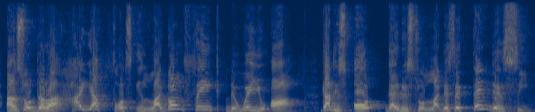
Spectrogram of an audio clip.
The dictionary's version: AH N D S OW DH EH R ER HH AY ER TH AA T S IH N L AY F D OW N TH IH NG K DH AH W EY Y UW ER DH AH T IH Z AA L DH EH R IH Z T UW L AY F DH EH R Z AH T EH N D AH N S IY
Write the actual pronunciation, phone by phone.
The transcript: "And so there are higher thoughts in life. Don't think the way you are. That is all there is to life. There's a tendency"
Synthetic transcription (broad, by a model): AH N S OW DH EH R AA HH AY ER TH AA T S IH N L AY F D OW N TH IH NG K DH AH W EY Y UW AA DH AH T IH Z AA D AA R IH S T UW L AY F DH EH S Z AH T EH N D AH N S IY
